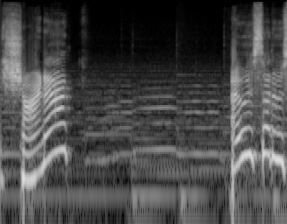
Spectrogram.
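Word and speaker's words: Siarnaq: Sharnak, pronounced Sharnak, is the name of an irregular non-spherical moon of Saturn that follows an eccentric retrograde orbit.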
